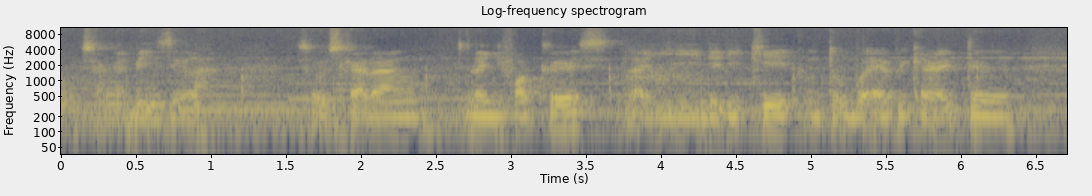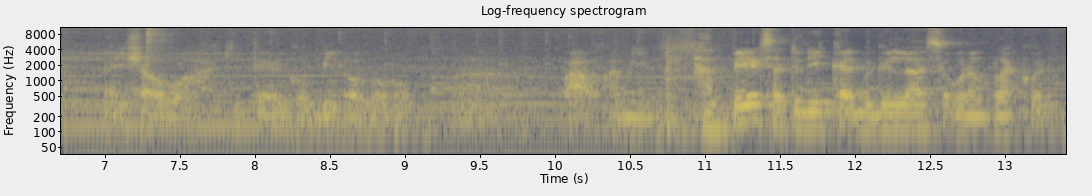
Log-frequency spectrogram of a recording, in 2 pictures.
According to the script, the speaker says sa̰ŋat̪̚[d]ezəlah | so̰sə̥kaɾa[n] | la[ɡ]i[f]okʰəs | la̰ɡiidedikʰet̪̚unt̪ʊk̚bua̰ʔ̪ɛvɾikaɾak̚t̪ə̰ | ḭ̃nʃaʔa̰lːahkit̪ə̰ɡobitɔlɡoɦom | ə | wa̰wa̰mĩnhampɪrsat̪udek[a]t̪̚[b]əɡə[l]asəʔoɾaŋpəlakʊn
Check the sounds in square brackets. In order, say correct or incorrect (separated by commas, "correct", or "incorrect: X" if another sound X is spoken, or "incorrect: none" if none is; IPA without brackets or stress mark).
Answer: incorrect: b, incorrect: ŋ, correct, correct, correct, correct, correct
